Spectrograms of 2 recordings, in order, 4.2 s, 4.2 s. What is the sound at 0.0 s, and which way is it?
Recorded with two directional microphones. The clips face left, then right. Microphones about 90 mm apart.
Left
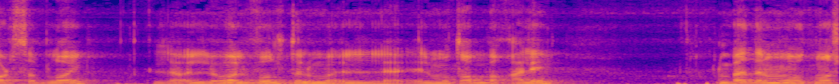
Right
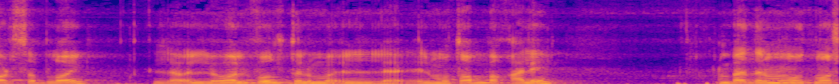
Speech, 35° right (ahead or behind).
